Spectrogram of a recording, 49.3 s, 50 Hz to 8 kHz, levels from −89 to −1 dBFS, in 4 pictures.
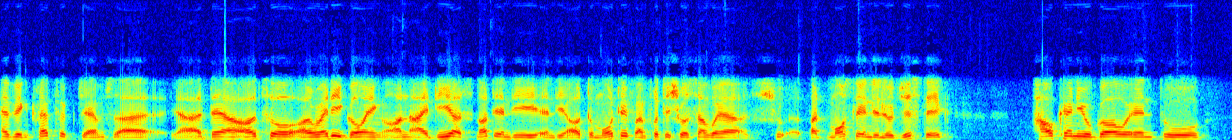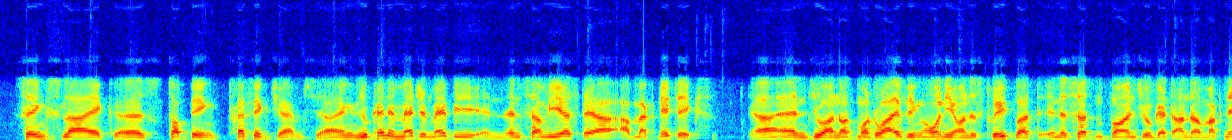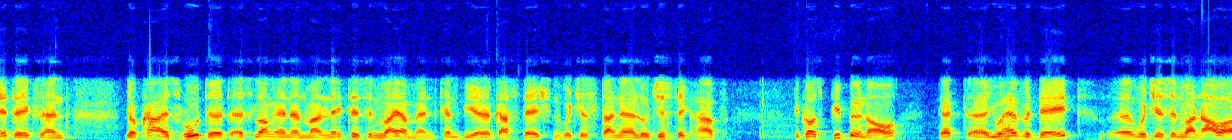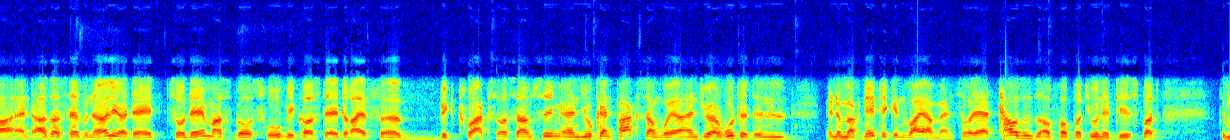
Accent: German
